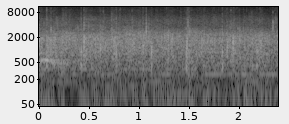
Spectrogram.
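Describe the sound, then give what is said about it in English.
Audience applause during a sermon, dense and even clapping that fills the whole stretch at a low level, with no voices on top. “Hey, you are not clapping for Jesus.”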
